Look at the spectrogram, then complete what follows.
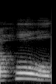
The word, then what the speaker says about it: whole: okay and then the whole like you're eating a whole piece of pie or a whole pizza is wh 0 l e so it has a silent w on the beginning hopefully you can see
